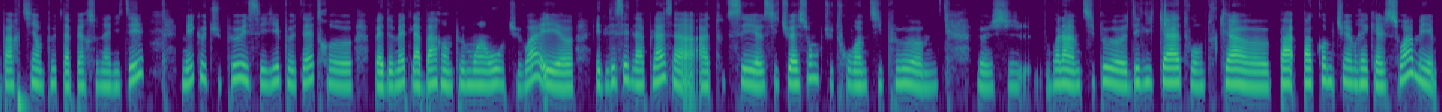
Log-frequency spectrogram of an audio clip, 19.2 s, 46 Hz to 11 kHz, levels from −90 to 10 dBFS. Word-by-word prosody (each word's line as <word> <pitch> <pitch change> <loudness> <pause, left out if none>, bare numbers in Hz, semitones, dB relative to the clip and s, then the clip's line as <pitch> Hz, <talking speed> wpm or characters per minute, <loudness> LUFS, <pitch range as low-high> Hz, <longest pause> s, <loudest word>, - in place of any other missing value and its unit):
partie 180 +2 -2
un 185 -2 0
peu 190 +2 -7
de - - -15
ta 165 - +1
personnalité 170 - -3 0.5
mais 190 +4 -1
que 255 - -4
tu 200 -4 -9
peux 235 +5 0
essayer 195 -1 -2
peut-être, 195 +2 -3
heu, 170 -2 0 0.3
bah, 165 -2 +5
de 170 - 0
mettre 185 +3 -1
la 175 -1 +4
barre 190 +5 +1
un 175 -2 +1
peu 180 +1 -4
moins 175 0 0
haut, 180 +1 0
tu 160 - -12
vois? 230 +10 +2
Et 170 -3 +5
heu 160 0 +2 0.3
et 175 - +1
de 175 +1 -11
laisser 205 +4 0
de 195 - -7
la 180 -1 +2
place 220 +5 +1
à 180 -3 +3
à 170 -1 +1
toutes 200 +1 -27
ces 180 -4 +1
situations 190 +6 0
que - - -25
tu 180 - -14
trouves 180 -2 -4
un 170 0 +1
petit 180 +1 -11
peu, 185 -2 0
hem, 160 +1 -7 0.6
heu, 160 -1 -2
j 165 0 -9 0.3
voilà, 185 +2 +2
un 170 +1 -1
petit 190 +2 -11
peu, 190 -4 +3
heu, - - +1
délicates 200 +2 +3
ou 180 - -1
en 170 0 -4
tout - - -23
cas, 185 -3 +5
heu, 165 -1 +1
pas 190 -1 +6
pas 195 0 +5
comme 205 +2 -1
tu 215 - -6
aimerais 190 0 +1
qu'elles 170 -1 0
soient. 255 - +3
Mais 195 - 0
185 Hz, 205 wpm, -27 LUFS, 170-200 Hz, 0.6 s, pas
